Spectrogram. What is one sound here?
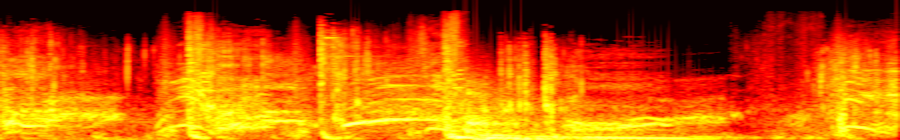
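Heavy blows thud wetly into flesh.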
